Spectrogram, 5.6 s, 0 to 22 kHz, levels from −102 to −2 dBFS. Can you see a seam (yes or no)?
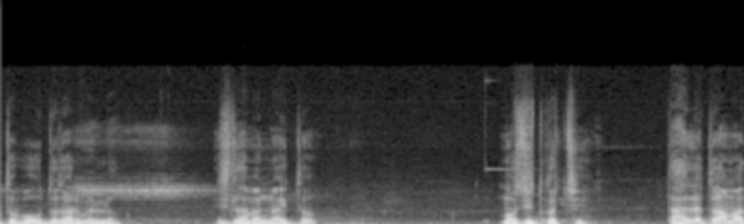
no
